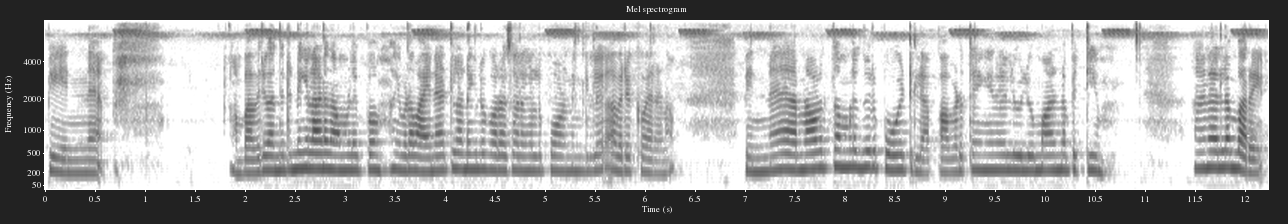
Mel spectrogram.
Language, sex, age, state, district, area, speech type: Malayalam, female, 45-60, Kerala, Wayanad, rural, spontaneous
